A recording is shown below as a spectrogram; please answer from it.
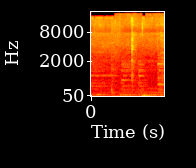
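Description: Corned beef frying and sizzling in a pan with a steady hiss as it is stirred, with occasional clinks and no voices.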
